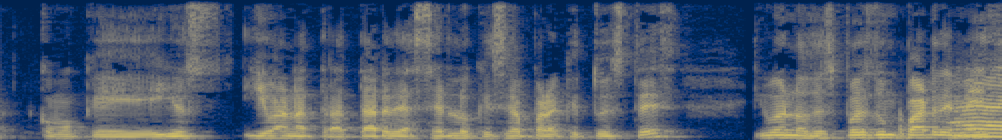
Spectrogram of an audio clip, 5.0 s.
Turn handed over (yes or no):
no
